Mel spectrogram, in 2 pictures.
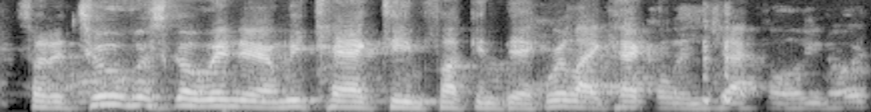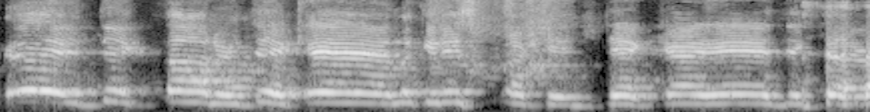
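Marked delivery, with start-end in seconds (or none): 4.6-8.7 high, silly cartoon-duo razzing; stupid goofy heckling. Two buddies tag-teaming the director at audition, goofy. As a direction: tease him in a high goofball voice. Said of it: "doing, like, all stupid, goofy shit".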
